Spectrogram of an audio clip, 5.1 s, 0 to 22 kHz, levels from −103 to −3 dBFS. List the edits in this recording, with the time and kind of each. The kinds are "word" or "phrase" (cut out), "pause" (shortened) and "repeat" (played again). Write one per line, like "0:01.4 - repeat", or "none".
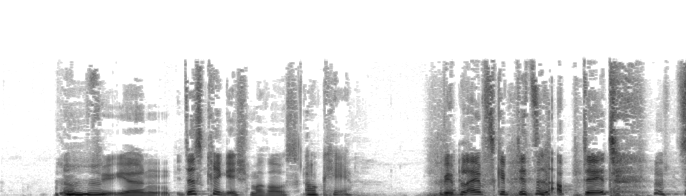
0:01.3 - word
0:03.6 - word
0:04.1 - word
